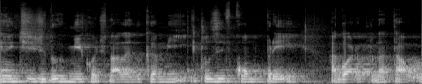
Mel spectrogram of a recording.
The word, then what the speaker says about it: Camus: ou Camus, sei lá, Camus seria o certo, né? Você pronuncia o U com um biquinho de I, se fosse pronunciar em francês exatamente, Camus.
